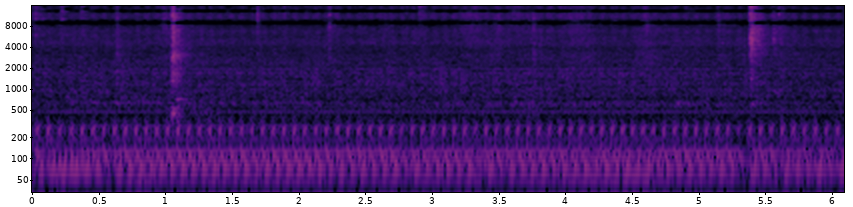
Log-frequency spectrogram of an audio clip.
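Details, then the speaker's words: Honda Grom after cleaning and greasing rear brake caliper and pads: single-cylinder thumping steadily while riding, light clunks, no squeal when braking; rear brake squeak fixed. "all right as you guys just saw that uh brake noise is not there anymore so incredibly happy with that"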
